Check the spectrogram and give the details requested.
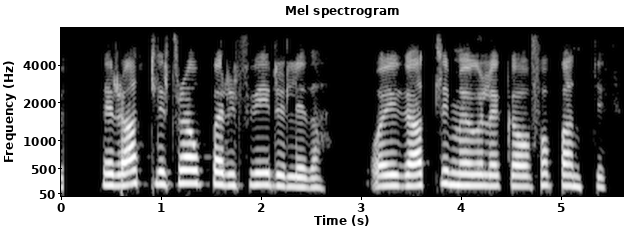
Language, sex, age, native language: Icelandic, female, 50-59, Icelandic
